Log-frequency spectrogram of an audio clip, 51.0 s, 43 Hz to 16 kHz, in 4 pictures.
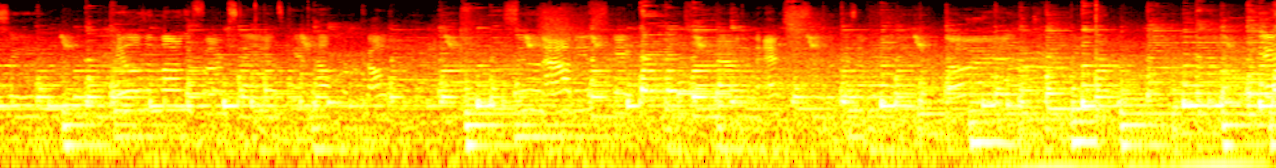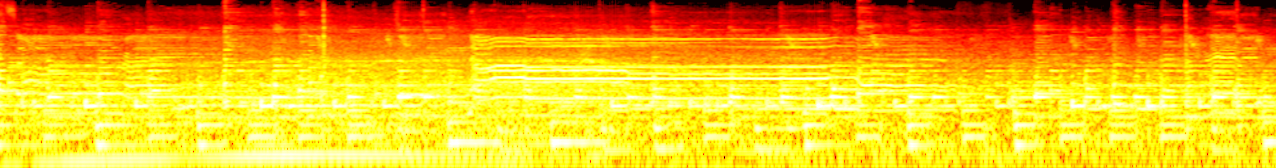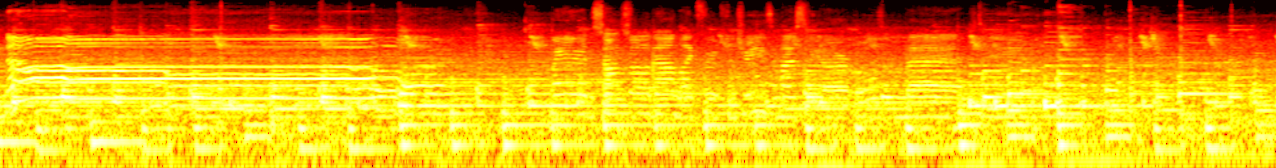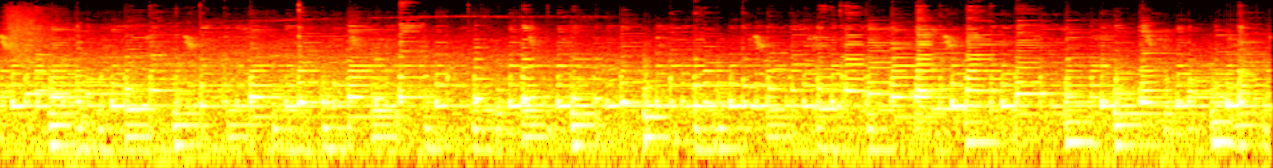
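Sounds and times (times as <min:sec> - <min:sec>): women singing wordless harmony: 0:00.0 - 0:04.1, 0:05.0 - 0:10.5, 0:12.5 - 0:22.8, 0:24.3 - 0:36.3
banjo playing: 0:00.0 - 0:51.0
cello bass notes: 0:00.0 - 0:51.0.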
